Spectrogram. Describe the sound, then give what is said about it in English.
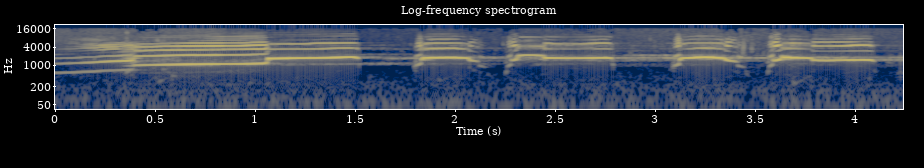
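A male common loon yodels: a long rising wail swells into a sustained note, then breaks into about five loud, repeated, wavering phrases, rich and mid-pitched, with no voices over it. “That's the haunting yodel of a male common loon, a sound that echoes across northern lakes where loons nest in summer.”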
